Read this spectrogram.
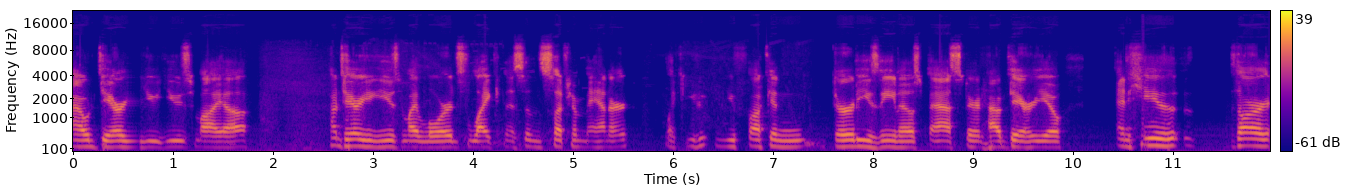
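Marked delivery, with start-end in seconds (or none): none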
